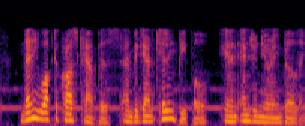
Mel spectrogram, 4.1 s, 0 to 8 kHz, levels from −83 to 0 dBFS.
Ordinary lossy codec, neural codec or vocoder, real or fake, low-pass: AAC, 16 kbps; codec, 16 kHz, 16 kbps, FreqCodec, smaller model; fake; 7.2 kHz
